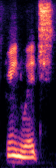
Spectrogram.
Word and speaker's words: Greenwich: I'm not trying to make anybody upset, but like I don't pronounce Greenwich. I like, you know, it's Greenwich. There's, you know, Greenwich is phonetically spelled completely different than, you know, the way that they say it.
